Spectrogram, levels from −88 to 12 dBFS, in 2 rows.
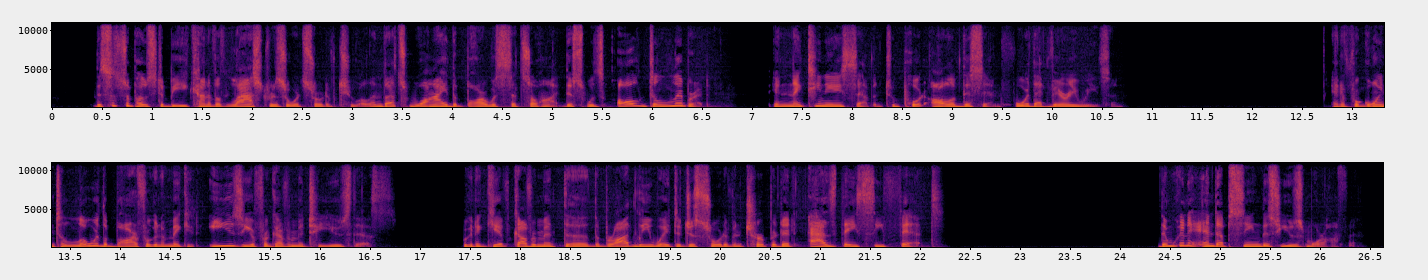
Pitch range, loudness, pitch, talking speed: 125-205 Hz, -26 LUFS, 155 Hz, 200 wpm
